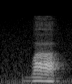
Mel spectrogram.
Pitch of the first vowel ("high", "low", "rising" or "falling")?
low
